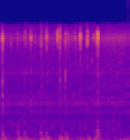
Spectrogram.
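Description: Typing on a computer keyboard at a desk, a quick run of light clicking keystrokes at steady close range with no talk.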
